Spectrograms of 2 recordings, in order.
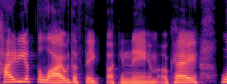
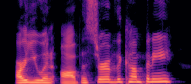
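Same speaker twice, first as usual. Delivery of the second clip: normal talking voice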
